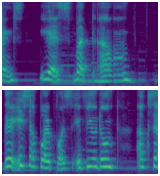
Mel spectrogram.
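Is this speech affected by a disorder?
Yes: cerebral palsy.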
